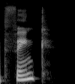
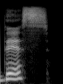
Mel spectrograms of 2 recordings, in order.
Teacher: The voiceless one like in think where you just blow air out with your tongue between your teeth and the voiced one like in this where you add a little vibration with your vocal cords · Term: two distinct th sounds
